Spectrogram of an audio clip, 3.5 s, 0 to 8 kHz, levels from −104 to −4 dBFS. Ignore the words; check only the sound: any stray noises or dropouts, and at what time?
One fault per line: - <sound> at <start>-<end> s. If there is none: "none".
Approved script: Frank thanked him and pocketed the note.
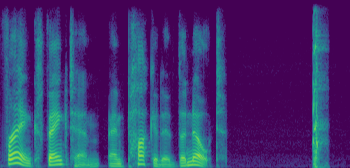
- squeak at 3.1-3.3 s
